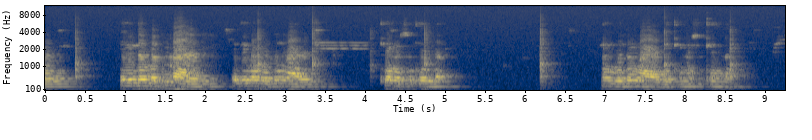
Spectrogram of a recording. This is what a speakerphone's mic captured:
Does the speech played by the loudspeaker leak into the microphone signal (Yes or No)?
Yes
